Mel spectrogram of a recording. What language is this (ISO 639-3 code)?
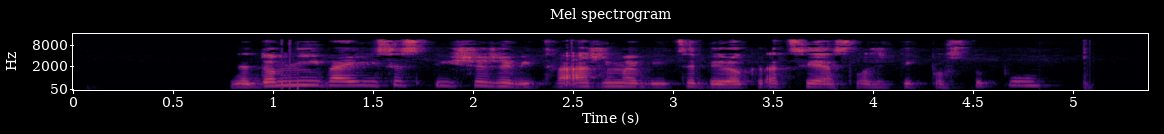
ces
